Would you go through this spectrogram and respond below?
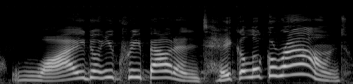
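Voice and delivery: ordinary delivery, nothing marked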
